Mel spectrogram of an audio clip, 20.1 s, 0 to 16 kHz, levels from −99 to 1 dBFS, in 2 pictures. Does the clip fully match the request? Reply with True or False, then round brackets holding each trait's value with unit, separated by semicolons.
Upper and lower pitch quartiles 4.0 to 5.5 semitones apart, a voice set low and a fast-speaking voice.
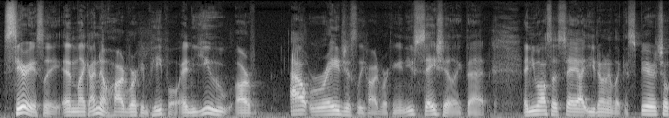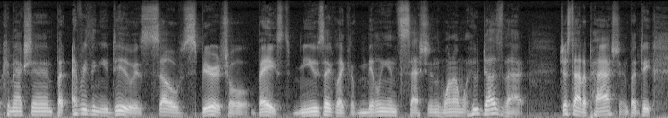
False (4.6 semitones; 105 Hz; 160 wpm)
